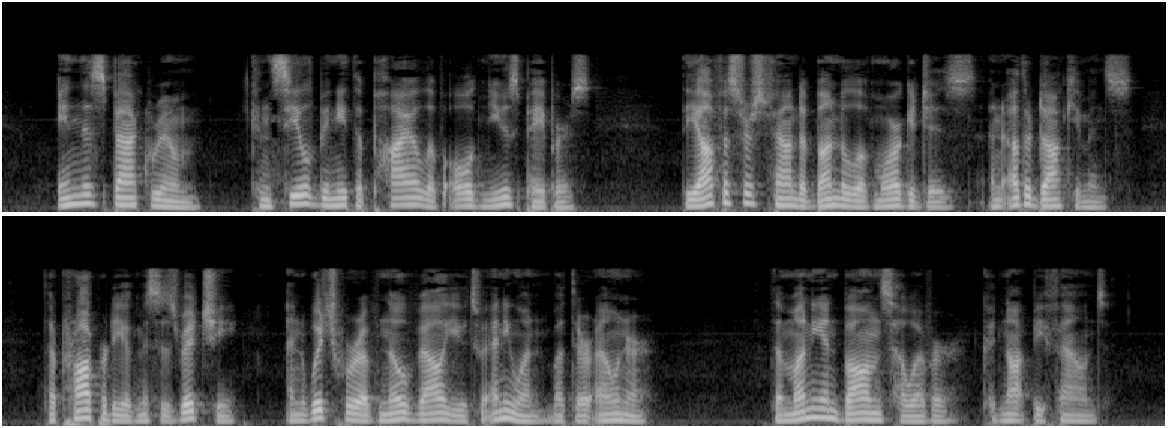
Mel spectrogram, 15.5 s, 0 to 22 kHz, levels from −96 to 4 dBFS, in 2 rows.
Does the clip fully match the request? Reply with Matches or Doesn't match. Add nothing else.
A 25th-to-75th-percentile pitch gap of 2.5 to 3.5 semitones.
Doesn't match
